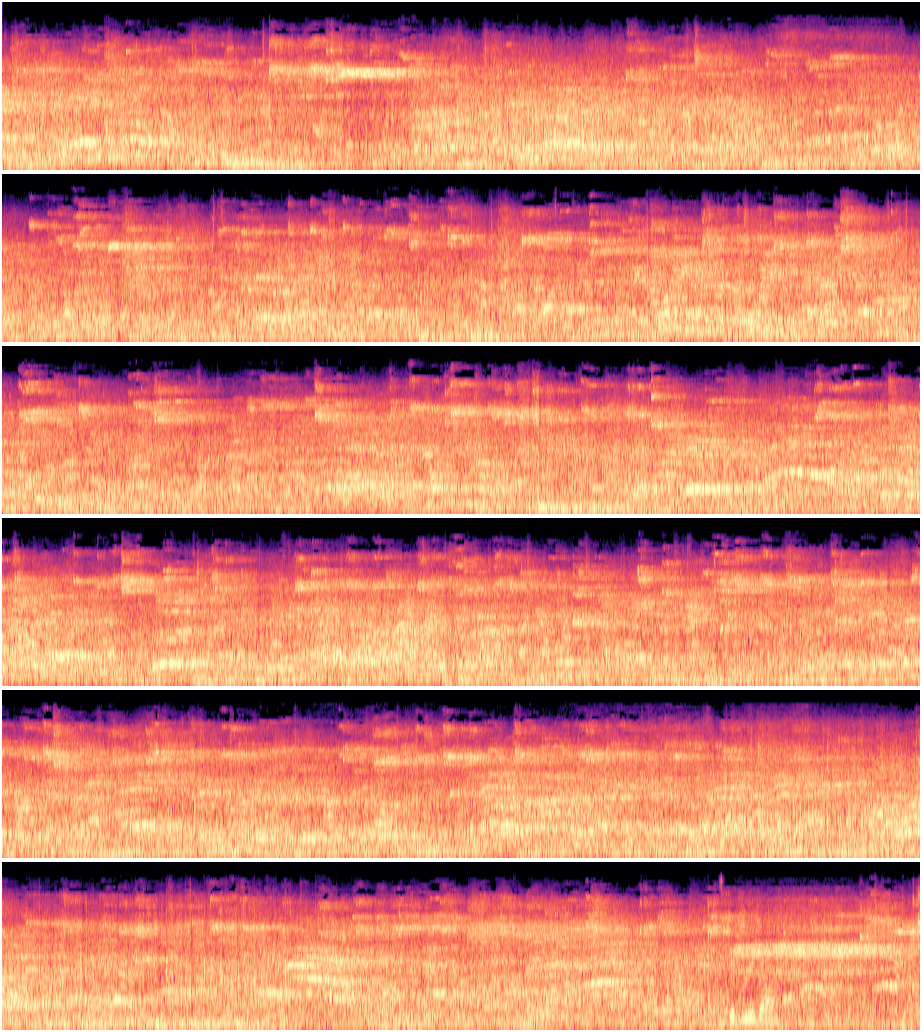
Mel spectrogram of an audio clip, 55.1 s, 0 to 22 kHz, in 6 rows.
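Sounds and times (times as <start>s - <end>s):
babble of people talking: 0.0s - 55.0s.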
